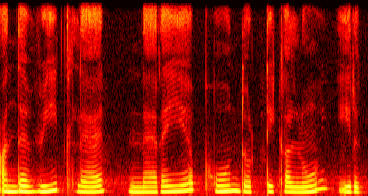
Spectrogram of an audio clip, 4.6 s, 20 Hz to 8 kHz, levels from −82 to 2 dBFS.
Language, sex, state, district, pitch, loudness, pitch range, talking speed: Tamil, female, Tamil Nadu, Nilgiris, 225 Hz, -16 LUFS, 210-250 Hz, 65 wpm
